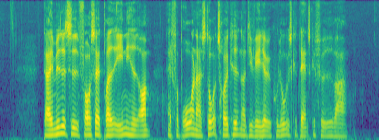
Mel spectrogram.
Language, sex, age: Danish, male, 58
